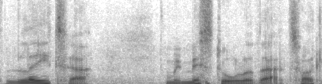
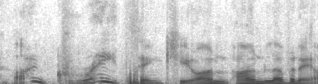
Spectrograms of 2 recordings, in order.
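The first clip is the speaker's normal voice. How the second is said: ordinary delivery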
